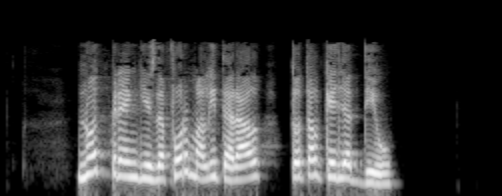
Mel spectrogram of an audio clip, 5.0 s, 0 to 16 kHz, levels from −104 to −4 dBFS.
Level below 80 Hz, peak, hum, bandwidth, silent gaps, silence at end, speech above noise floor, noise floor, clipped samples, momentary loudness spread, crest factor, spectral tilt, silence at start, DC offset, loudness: -60 dBFS; -2 dBFS; none; 7.8 kHz; none; 1.1 s; 58 dB; -71 dBFS; under 0.1%; 5 LU; 14 dB; -7 dB/octave; 0.8 s; under 0.1%; -14 LUFS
